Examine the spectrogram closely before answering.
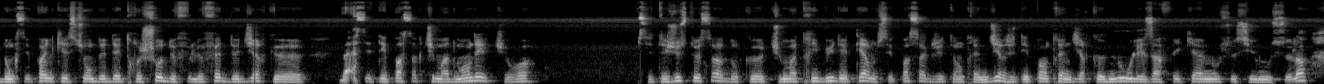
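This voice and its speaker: A man talks in a plain, everyday voice at a medium pitch. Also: fairly even intonation, moderate pace. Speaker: panelist. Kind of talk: heated debate. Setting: online live panel.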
